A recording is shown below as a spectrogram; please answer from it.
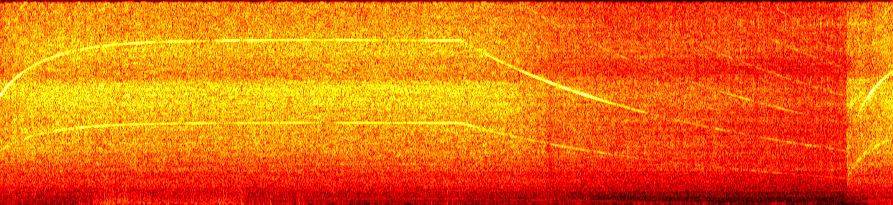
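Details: Angle grinder after repairing its no-start fault and reassembling the cover: high, steady motor whine at full speed that winds down smoothly and spins straight back up, a healthy grinder.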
